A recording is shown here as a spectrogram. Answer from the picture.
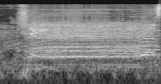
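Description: A procession crowd singing a devotional hymn together in many voices, holding one long steady note from about half a second in.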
